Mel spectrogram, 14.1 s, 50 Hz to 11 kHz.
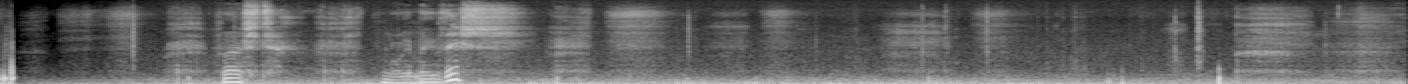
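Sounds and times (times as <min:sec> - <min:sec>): low rumble: 0:00.0 - 0:14.0
breathy rushes of noise: 0:05.1 - 0:14.0.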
